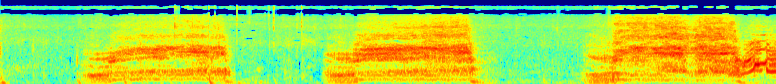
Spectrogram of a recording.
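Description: Wild feral hog squealing while held by a catch dog: three long squeals of about a second each, with short pauses between.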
